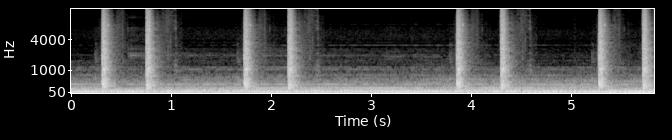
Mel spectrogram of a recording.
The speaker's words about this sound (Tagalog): Maya-maya ay may narinig siyang kumakatok sa kanilang pinto.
